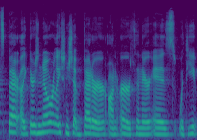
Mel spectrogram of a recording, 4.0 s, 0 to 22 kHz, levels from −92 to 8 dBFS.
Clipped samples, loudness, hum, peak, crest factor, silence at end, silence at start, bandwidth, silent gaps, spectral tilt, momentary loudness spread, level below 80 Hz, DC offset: under 0.1%; -33 LUFS; none; -16 dBFS; 18 dB; 0 s; 0 s; 18.5 kHz; none; -4 dB/octave; 5 LU; -74 dBFS; under 0.1%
